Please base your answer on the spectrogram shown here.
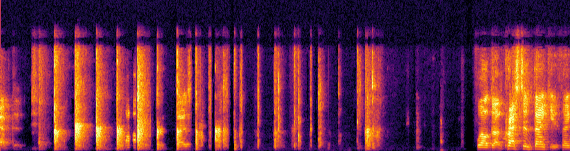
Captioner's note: applause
